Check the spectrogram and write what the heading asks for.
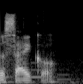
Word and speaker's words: psycho: To mi się kojarzy z American Psycho, S-I-C-K-O. – Jasne. – I to jest mój problem akurat, ale tak, masz rację, czyta się Psycho.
